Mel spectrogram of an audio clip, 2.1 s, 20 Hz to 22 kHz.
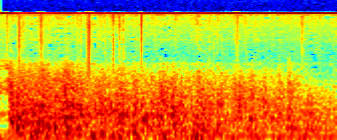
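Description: A sudden loud thunder-like rumbling crash that slowly fades, a sound effect in an early-1990s electronic trance track, over a steady low synth bass drone, with faint vinyl surface clicks.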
